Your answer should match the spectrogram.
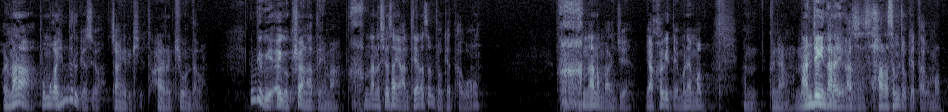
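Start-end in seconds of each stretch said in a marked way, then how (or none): none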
